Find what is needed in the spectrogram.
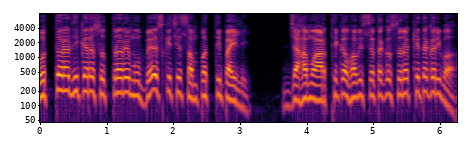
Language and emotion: Odia, happy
